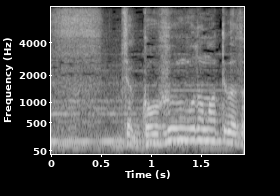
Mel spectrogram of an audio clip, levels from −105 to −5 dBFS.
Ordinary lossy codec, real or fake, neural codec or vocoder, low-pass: none; real; none; none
